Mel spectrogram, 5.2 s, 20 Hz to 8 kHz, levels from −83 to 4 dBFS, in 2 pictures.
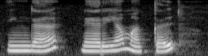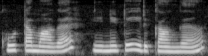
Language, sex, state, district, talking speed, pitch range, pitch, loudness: Tamil, female, Tamil Nadu, Nilgiris, 70 wpm, 210-245 Hz, 225 Hz, -15 LUFS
